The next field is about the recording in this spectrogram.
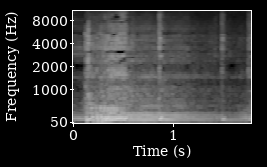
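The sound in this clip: A Japanese motorcycle engine, about four years old, starts and revs: a loud, throbbing low rumble runs throughout, broken by a few sharp, clattering bursts.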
